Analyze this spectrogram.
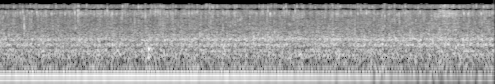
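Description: Chicken adobo's soy-and-vinegar broth simmering steadily in a wok over lowered heat, a constant bubbling hiss with a low steady hum beneath.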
